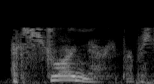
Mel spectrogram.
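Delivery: hushed whispered repeat. Real, not acted. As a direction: whisper it for awe. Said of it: "whispered repeat for effect".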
